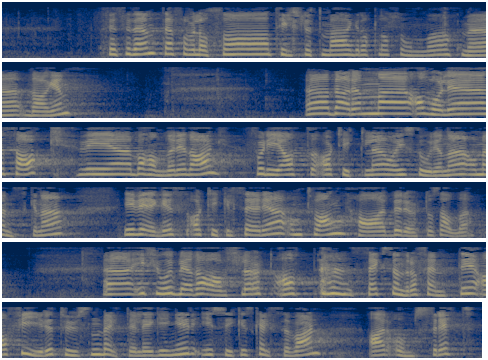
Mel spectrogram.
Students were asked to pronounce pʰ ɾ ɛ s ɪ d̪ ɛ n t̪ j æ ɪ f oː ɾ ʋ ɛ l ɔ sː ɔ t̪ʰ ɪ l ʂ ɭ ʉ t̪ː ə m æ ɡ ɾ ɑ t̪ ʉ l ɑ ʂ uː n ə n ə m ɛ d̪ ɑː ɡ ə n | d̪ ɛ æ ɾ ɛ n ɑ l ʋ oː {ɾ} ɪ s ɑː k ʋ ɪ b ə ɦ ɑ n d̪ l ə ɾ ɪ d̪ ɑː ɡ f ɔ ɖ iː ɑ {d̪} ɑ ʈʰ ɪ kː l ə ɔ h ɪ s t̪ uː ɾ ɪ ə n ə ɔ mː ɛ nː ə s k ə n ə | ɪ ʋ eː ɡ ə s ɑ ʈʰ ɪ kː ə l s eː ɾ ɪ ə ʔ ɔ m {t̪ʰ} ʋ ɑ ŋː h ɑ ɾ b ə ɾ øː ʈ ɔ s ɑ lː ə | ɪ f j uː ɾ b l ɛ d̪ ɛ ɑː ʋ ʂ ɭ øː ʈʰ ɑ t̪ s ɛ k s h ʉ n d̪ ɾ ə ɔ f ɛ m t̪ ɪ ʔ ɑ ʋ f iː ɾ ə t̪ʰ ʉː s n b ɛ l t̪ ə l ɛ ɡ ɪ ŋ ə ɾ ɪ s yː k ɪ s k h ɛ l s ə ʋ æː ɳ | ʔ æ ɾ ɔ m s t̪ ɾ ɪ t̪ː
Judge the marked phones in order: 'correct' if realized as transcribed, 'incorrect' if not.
incorrect: ɭ, incorrect: t̪, correct

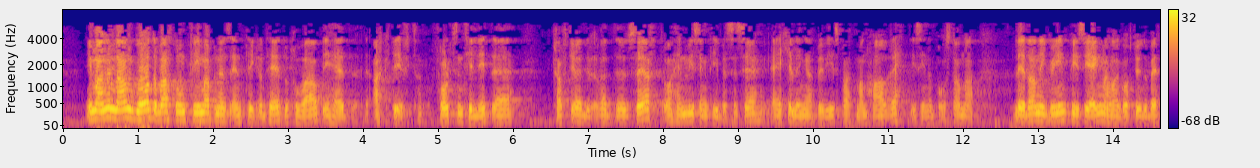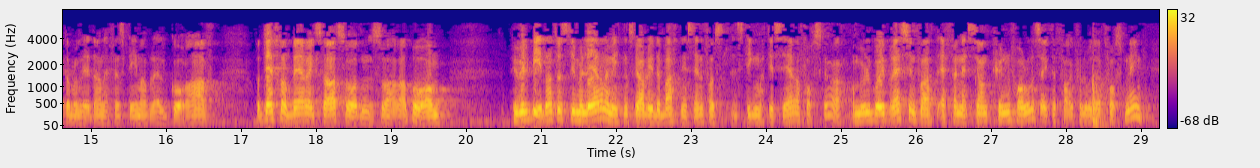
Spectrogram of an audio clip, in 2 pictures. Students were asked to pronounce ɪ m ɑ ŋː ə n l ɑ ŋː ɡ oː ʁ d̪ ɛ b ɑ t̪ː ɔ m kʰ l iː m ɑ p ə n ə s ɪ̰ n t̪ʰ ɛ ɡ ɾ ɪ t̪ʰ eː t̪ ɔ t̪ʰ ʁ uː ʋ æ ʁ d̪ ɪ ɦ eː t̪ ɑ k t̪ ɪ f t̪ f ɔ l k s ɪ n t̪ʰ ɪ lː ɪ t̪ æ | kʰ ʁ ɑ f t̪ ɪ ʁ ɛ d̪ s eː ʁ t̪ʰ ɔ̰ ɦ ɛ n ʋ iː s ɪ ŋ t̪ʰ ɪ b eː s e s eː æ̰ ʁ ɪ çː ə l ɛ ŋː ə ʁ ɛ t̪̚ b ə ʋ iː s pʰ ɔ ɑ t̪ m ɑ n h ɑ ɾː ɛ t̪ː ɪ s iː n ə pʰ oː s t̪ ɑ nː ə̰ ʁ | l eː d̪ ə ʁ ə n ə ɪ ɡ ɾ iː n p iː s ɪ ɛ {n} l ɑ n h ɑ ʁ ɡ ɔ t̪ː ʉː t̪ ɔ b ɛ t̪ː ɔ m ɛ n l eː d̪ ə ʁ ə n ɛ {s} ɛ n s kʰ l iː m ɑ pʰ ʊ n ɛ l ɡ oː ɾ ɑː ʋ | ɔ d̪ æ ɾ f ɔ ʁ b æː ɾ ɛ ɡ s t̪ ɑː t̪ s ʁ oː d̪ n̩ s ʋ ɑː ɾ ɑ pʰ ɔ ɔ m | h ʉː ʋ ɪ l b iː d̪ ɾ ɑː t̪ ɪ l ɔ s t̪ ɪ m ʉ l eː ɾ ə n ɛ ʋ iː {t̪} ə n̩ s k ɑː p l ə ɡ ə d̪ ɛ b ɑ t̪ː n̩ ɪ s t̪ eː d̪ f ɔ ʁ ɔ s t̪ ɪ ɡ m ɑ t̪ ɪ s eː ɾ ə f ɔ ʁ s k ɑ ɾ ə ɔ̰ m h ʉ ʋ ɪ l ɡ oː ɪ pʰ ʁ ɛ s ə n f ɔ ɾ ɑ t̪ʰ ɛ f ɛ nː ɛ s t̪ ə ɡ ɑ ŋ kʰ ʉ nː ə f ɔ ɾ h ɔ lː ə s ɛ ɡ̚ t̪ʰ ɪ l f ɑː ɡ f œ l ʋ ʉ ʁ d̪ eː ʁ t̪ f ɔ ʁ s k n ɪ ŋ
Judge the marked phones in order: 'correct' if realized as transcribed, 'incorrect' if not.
incorrect: ŋ, incorrect: f, correct

